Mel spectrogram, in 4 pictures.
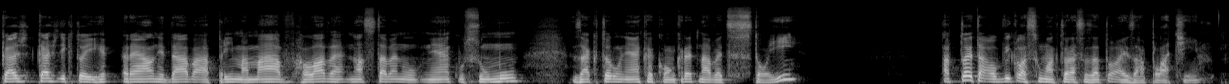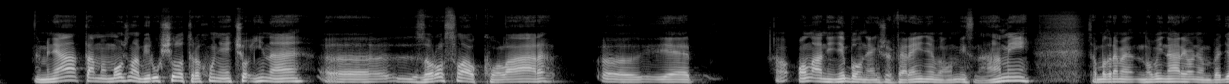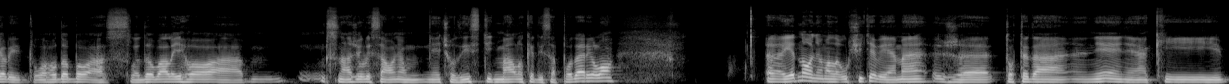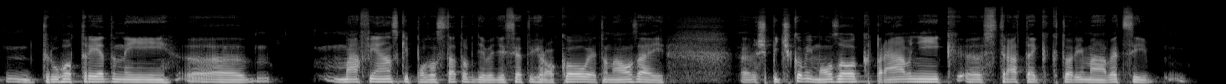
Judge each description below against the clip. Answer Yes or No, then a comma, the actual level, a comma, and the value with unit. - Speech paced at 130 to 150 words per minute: No, average, 115 wpm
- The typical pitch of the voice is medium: No, low, 120 Hz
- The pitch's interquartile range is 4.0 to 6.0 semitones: No, average, 2.7 semitones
